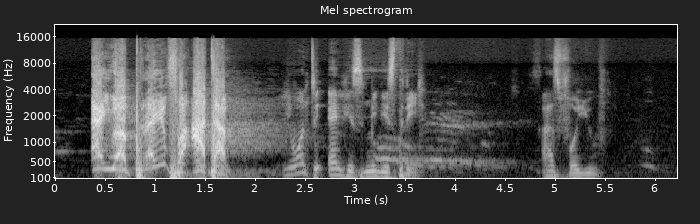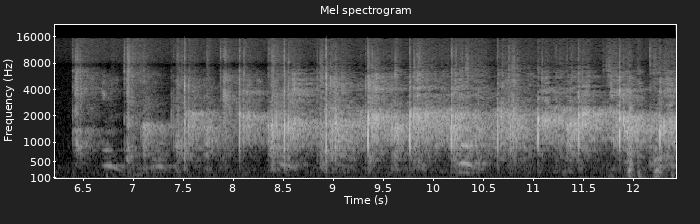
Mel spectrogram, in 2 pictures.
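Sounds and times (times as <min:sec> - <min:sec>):
speech: 0:00.6 - 0:03.9, 0:04.9 - 0:05.6
congregation clapping: 0:06.4 - 0:12.4.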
